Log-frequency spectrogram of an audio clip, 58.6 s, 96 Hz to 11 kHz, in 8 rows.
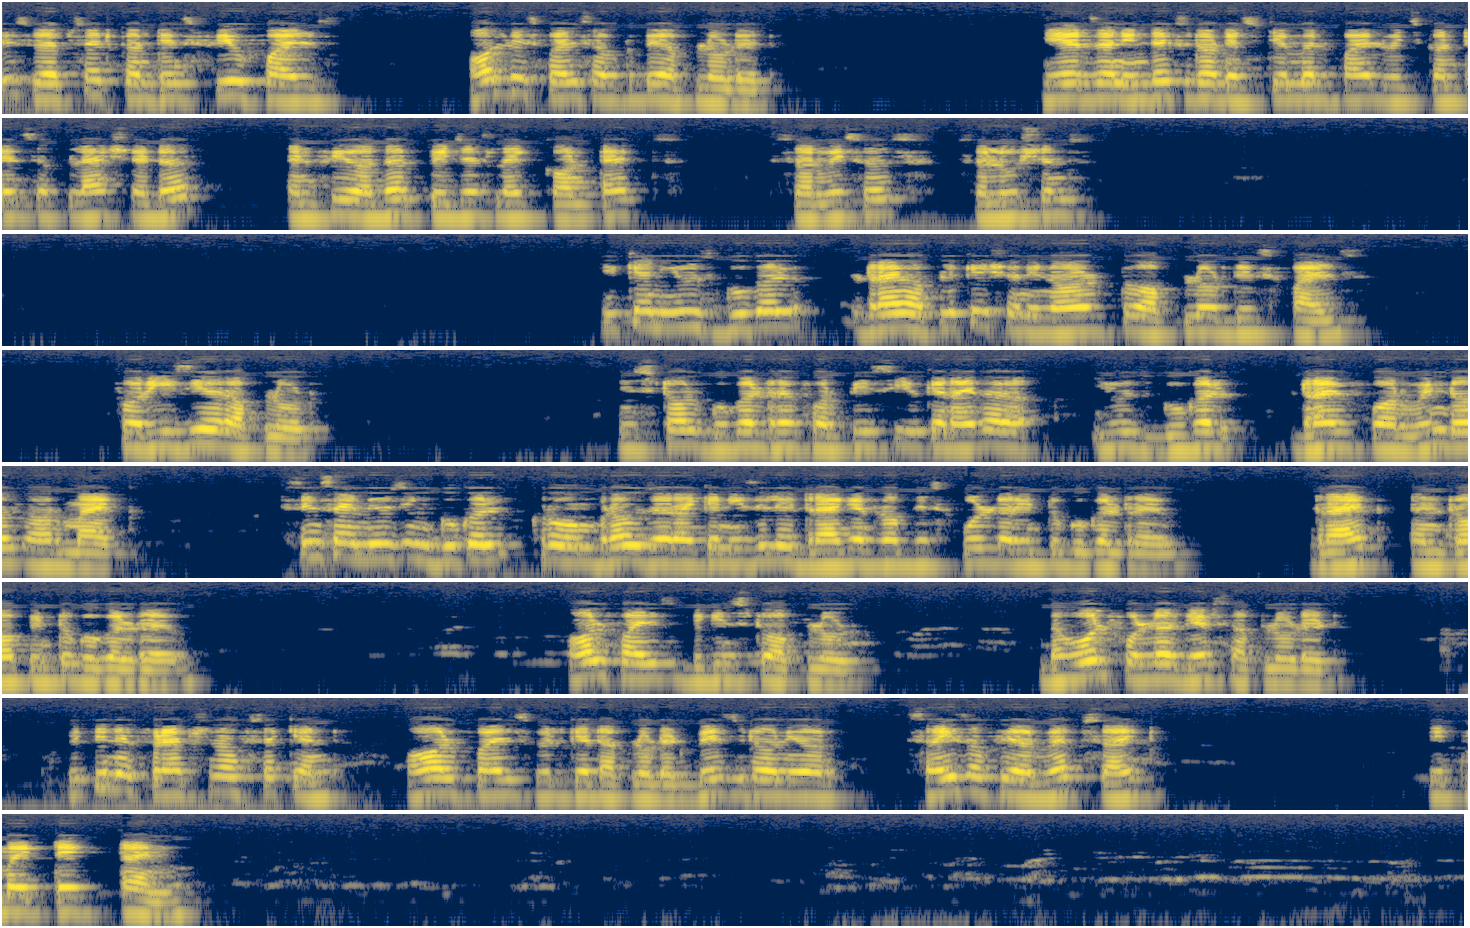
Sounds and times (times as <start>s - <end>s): Speech: 0.0s - 1.7s, 2.4s - 3.9s, 5.2s - 10.6s, 11.2s - 12.8s, 17.7s - 21.5s, 22.6s - 23.6s, 25.1s - 30.0s, 30.8s - 35.3s, 35.9s - 37.6s, 39.5s - 41.3s, 41.9s - 43.4s, 44.3s - 49.8s, 51.2s - 52.4s.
